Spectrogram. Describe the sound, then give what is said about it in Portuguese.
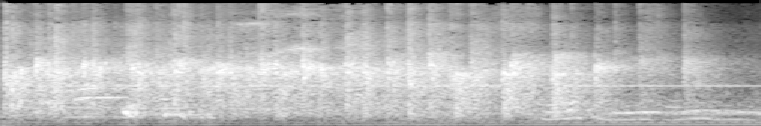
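An audience at an evening church service applauds for the Lord steadily, dense crackling clapping holding at a loud level throughout, with scattered voices and cheers rising under it before the applause eases slightly toward the end. “As palmas do Senhor nesta noite.”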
